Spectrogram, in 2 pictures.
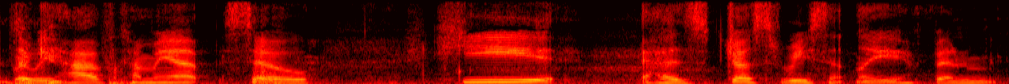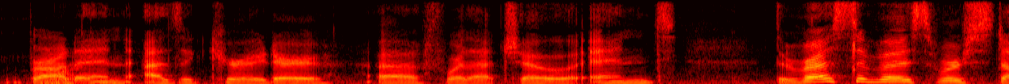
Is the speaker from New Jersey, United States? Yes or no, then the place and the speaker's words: no; South Carolina, United States; I am not. I'm from South Carolina, but I teach as an adjunct here at UK School of Visual Arts.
